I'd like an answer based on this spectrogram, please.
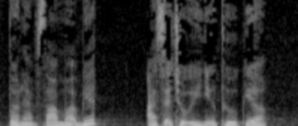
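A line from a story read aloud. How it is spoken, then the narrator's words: Interrupting, raised voice. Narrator (Vietnamese): Ngắt lời cô, cao giọng giải thích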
